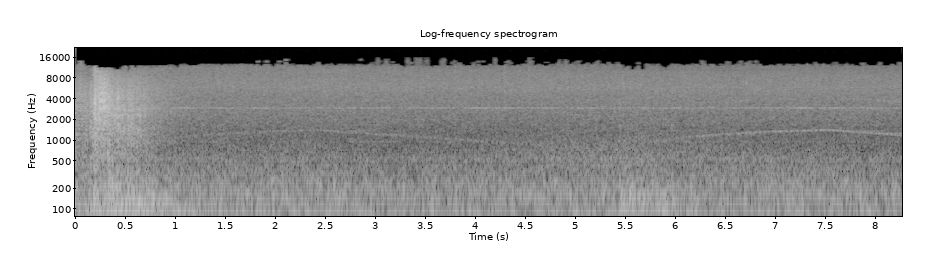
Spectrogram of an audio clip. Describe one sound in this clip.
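Flames roar and crackle on a burning plane wreck.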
